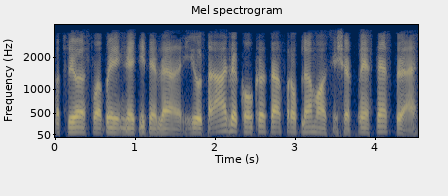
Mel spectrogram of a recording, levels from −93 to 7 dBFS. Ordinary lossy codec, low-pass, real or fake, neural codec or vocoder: MP3, 32 kbps; 3.6 kHz; fake; codec, 16 kHz, 1 kbps, FunCodec, trained on Chinese and English, 50 frames a second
